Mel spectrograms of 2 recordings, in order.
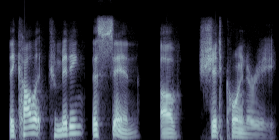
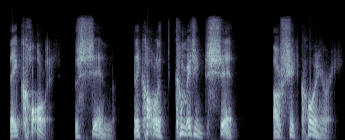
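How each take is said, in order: First: Said in the usual way. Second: Slurred-s Scottish accent, "sin" said as "shin"; Scottish movie-star impression with sh for s; Sean Connery. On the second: Shown as a demonstration. Host redoing a quote for fun, Scottish star accent. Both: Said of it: "feels better to say it that way".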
